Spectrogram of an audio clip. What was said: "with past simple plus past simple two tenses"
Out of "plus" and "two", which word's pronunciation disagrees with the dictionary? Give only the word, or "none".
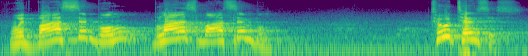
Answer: plus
